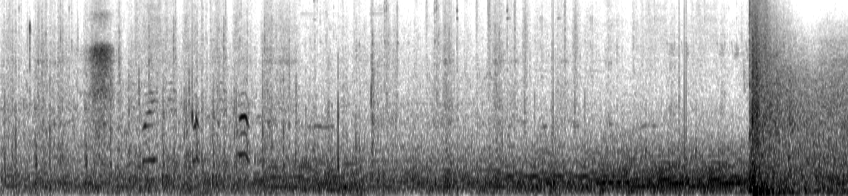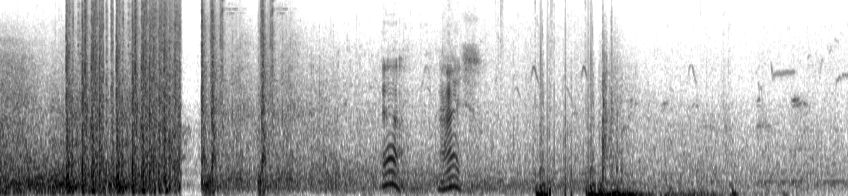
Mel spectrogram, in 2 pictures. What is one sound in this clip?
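Gunshots crack in bursts.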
